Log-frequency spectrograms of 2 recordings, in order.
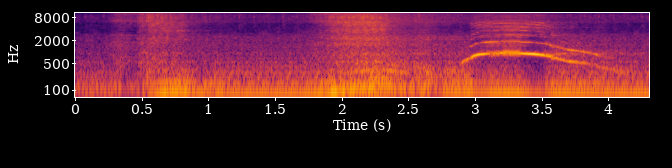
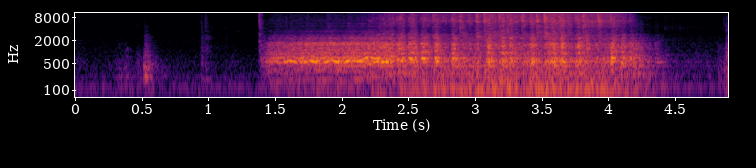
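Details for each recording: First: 1952 Ford F-1, first start in 28 years after a carb rebuild and ignition upgrade, caught with less choke: low, lumpy rumble idling on its own, somewhat uneven, with some smoke afterward; normal idle. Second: 1952 Ford F-1, first start in 28 years, carb rebuilt, PerTronix ignition, timing being adjusted: about three seconds of steady cranking, turning over evenly but never catching; out of fuel, having run on leftover fuel.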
